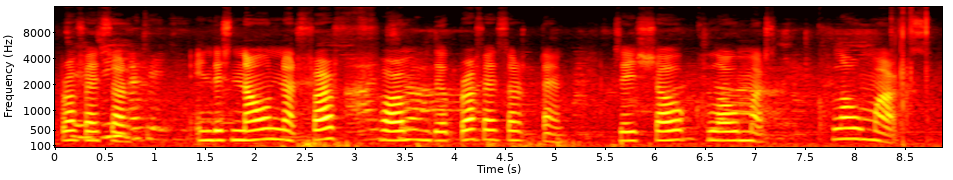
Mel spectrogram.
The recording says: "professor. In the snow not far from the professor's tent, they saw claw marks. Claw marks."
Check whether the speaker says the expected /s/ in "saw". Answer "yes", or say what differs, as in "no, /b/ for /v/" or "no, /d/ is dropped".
no, /ʃ/ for /s/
